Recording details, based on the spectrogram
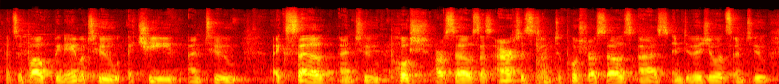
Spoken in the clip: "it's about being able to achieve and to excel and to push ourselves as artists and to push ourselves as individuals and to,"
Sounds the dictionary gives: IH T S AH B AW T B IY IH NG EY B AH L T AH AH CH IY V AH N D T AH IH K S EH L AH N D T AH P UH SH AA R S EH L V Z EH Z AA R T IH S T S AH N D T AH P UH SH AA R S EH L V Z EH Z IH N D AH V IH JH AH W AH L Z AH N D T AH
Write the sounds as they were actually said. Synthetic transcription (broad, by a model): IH T S AH B AW T B IY IH NG EY B AH L T AH AH CH IY V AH N T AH IH K S EH L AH N T AH P UH SH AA R S EH L V Z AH Z AA R T IH S T S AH N T AH P UH SH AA R S EH L V Z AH Z IH N D AH V IH JH AH W AH L Z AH N T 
